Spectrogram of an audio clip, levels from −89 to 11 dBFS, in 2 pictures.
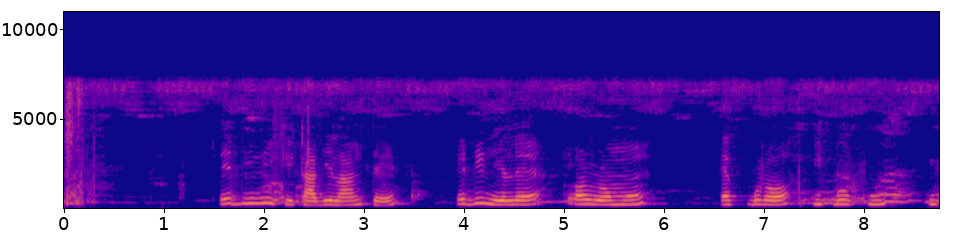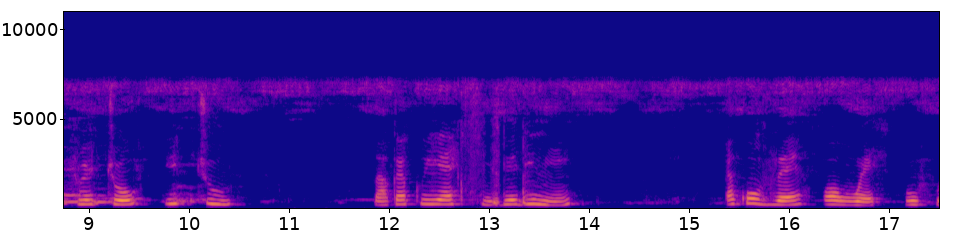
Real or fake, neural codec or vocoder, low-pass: fake; codec, 16 kHz, 8 kbps, FreqCodec, larger model; 7.2 kHz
